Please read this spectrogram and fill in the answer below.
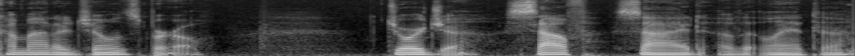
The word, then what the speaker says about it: South Side: We call it the South Side like 2 Chainz likes to pronounce it and everybody else who's from there in the hip-hop culture. Mm-hmm. South. S-O-U-F. Side.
